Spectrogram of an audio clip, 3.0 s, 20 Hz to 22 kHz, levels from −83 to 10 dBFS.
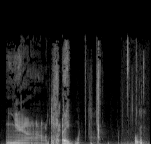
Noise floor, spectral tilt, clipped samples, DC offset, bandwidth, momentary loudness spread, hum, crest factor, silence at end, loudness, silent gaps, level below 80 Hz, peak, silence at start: -48 dBFS; -4 dB/octave; under 0.1%; under 0.1%; 17 kHz; 14 LU; none; 26 dB; 0.05 s; -26 LUFS; none; -44 dBFS; -2 dBFS; 0.1 s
